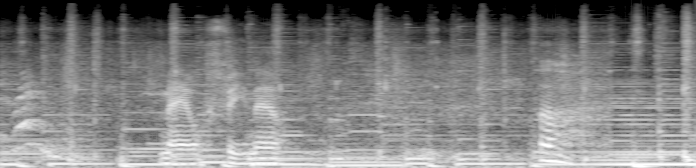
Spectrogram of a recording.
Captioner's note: sighs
